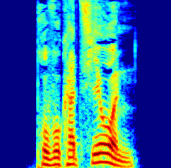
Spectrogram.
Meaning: provocation
- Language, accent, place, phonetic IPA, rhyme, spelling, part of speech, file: German, Germany, Berlin, [pʁovokaˈt͡si̯oːn], -oːn, Provokation, noun, De-Provokation.ogg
